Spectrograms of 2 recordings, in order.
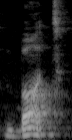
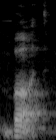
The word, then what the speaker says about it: bought: Then the pronunciation of buy in the past is bought. You don't pronounce like th at the end because it's not th, it is ht. So the last sound is t, bought.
